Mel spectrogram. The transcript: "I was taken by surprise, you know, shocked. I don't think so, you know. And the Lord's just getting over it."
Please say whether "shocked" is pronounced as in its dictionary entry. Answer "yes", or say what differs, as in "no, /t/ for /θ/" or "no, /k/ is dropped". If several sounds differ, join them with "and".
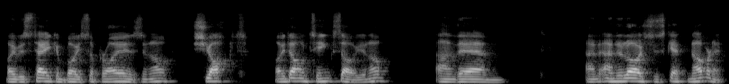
yes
